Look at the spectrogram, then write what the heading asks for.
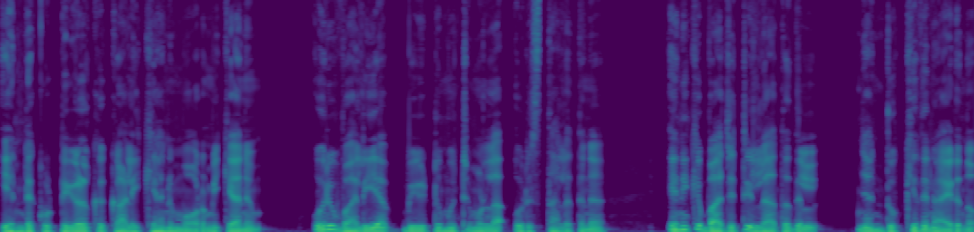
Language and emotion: Malayalam, sad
